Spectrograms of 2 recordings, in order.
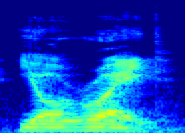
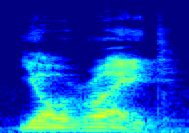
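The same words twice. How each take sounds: The two takes are said the same way.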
